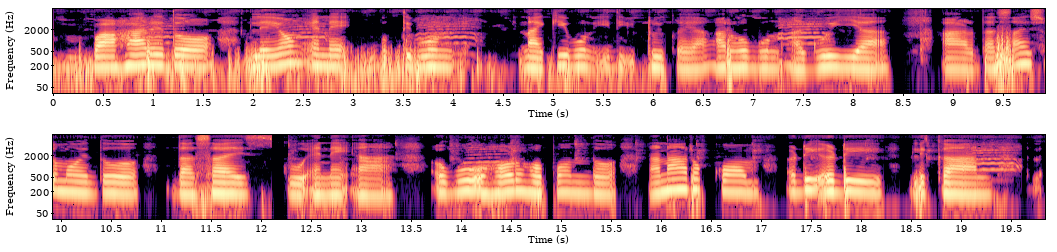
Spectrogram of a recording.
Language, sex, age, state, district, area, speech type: Santali, female, 30-45, West Bengal, Uttar Dinajpur, rural, spontaneous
